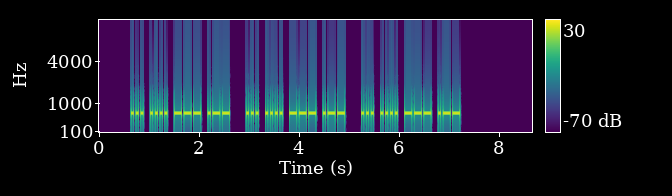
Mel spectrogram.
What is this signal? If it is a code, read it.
Morse code, heard as a keyed tone, about 25 wpm, 700 Hz. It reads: SHOW SHOW SHOW
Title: Top 500 Words Repeated 25wpm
